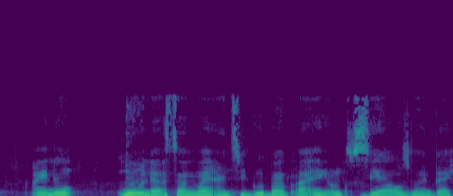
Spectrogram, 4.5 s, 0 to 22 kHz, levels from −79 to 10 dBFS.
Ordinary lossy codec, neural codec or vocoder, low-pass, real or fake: MP3, 48 kbps; codec, 32 kHz, 1.9 kbps, SNAC; 14.4 kHz; fake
